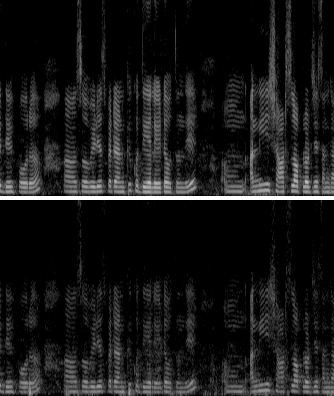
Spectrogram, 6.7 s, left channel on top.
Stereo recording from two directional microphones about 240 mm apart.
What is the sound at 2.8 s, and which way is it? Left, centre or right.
Speech, left.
